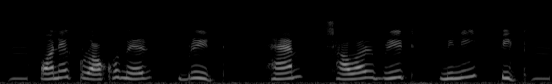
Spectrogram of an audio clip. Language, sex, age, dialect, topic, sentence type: Bengali, female, 25-30, Northern/Varendri, agriculture, statement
